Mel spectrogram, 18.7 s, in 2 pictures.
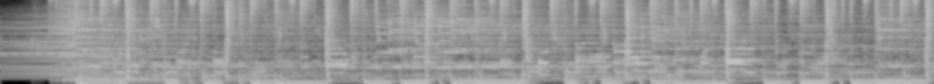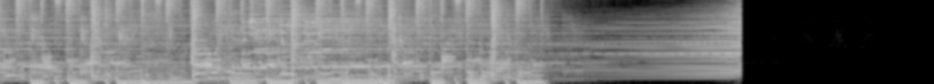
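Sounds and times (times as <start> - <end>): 
energetic funky drum kit: 0.5 - 14.9.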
